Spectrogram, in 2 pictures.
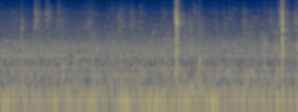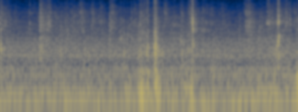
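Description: Close-miked chewing of a mouthful of chicken shawarma and rice, heard as a few scattered sharp mouth clicks. About four seconds in, a plastic fork digs into the food in a foam takeout container.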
